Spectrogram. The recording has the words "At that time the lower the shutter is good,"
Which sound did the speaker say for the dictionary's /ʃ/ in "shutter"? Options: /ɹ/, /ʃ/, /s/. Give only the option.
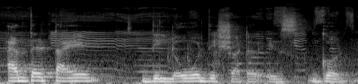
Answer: /ʃ/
